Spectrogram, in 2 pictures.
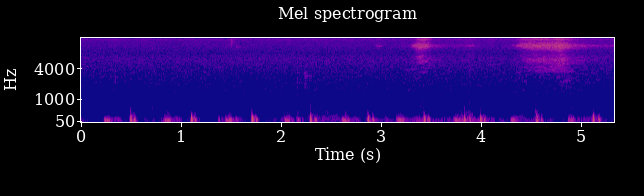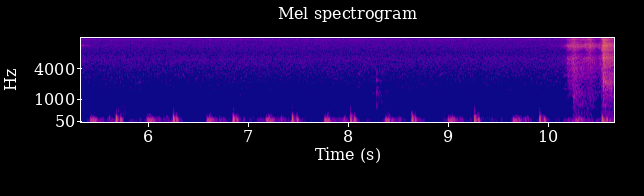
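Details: Heartbeat recorded while running: fast, regular low thumps around 98 a minute, a heartbeat quickened by exercise.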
